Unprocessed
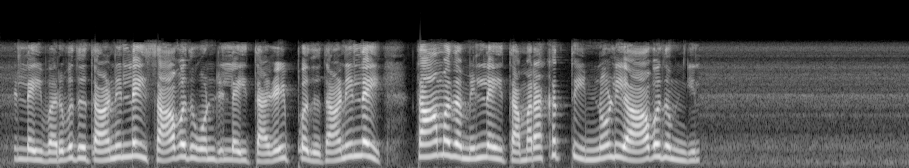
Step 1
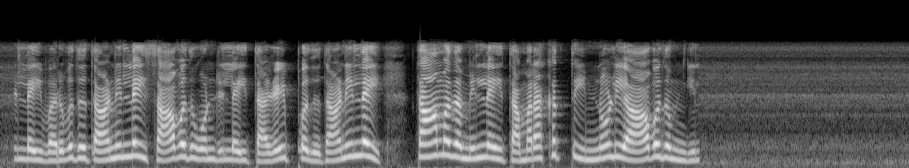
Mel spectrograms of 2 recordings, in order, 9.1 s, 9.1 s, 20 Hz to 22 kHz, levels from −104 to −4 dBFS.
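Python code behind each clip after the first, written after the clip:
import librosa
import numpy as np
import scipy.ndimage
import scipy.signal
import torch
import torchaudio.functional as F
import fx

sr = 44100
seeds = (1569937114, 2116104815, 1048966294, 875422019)

y = fx.low_shelf(x, sr, hz=130.0, db=8.5)
y = F.gain(torch.from_numpy(y), -3.0).numpy()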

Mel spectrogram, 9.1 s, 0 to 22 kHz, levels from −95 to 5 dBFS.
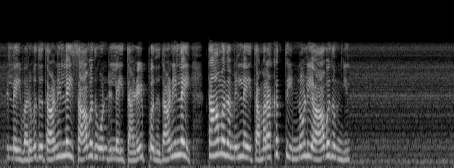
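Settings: y = x + 0.9 * np.pad(x, (int(6.2 * sr / 1000.0), 0))[:len(x)]
y = F.gain(torch.from_numpy(y), -3.5).numpy()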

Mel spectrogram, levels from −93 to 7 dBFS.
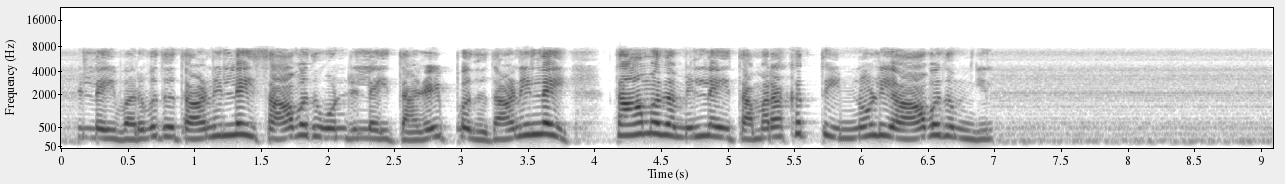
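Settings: y = scipy.signal.sosfilt(scipy.signal.ellip(4, 1.0, 40, 150.0, 'highpass', fs=sr, output='sos'), x)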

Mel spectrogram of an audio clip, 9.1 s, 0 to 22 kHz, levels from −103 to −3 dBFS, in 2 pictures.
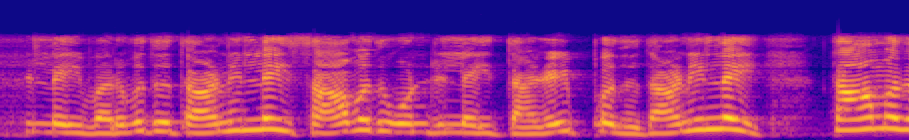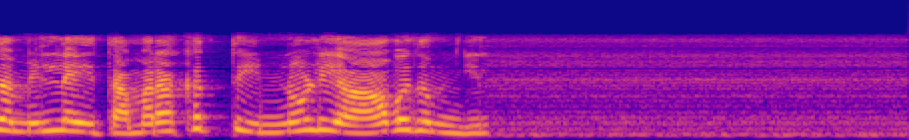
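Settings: y = fx.notch(x, sr, hz=2900.0, q=7.8)
y = F.gain(torch.from_numpy(y), 4.0).numpy()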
